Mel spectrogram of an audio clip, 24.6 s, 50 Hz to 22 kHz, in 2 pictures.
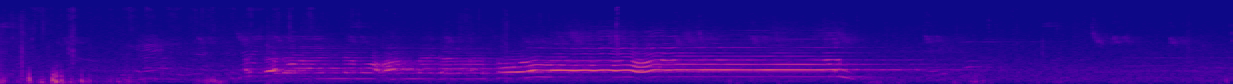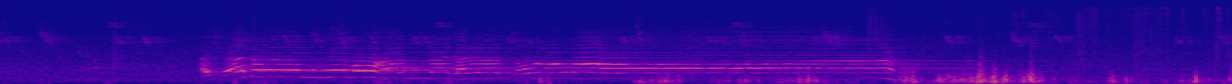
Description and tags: Canto 4 rezo Mohaidin
sings the muezzin from the Minaret of the mosque
islam, call-to-prayer, arab, muslim, mosque, muezzin, morocco, prayer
